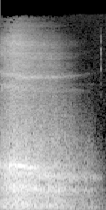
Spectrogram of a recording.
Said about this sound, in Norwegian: Så egentlig det du gjør, du, du hyperventilerer, altså kontrollert hyperventilering. Eh, og siste gangen du puster inn, altså dypt, og så slipper du ut pusten.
